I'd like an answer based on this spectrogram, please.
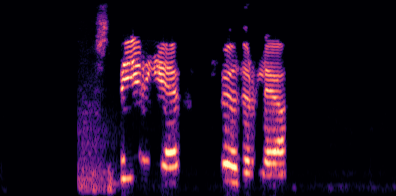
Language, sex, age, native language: Icelandic, female, 30-39, Icelandic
